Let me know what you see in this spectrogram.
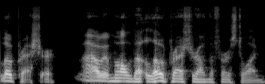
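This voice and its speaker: Lively intonation marks this man's speech. His pitch is fairly high. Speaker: screenwriting livestream host. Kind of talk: casual livestream chat. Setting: livestream from own computer. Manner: casual, filler-heavy.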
